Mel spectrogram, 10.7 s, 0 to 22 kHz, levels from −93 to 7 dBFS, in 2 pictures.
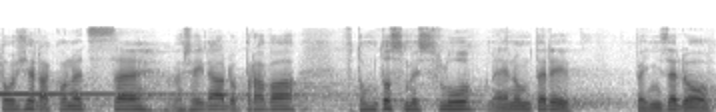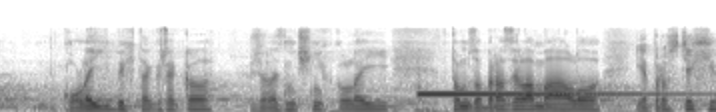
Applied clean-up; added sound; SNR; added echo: none; Keyboard (musical); 7 dB; none.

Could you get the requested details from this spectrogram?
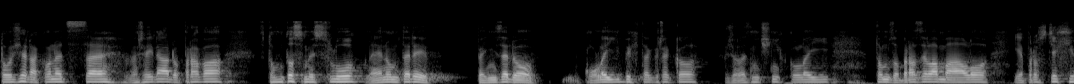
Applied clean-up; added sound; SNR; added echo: neural mask model Resemble Enhance denoiser.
